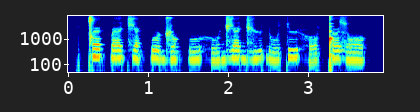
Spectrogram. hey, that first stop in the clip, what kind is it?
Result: click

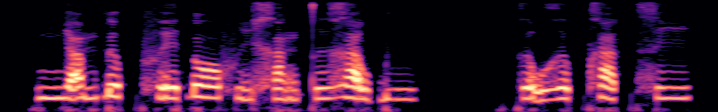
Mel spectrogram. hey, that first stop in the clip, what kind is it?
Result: implosive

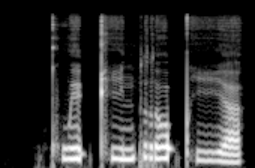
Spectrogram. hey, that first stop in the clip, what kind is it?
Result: aspirated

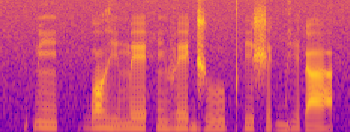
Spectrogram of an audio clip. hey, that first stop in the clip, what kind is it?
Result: implosive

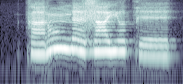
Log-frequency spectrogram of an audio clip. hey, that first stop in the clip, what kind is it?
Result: plain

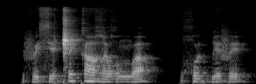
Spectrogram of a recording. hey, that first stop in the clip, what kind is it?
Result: click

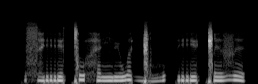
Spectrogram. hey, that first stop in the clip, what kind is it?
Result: click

